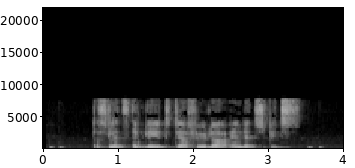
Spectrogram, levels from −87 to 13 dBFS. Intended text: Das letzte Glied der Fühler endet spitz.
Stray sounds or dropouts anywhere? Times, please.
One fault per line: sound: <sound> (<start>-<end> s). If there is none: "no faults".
no faults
